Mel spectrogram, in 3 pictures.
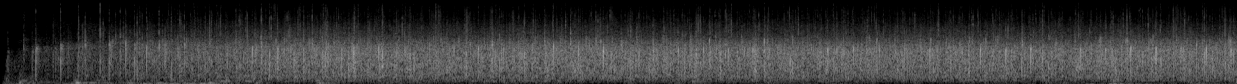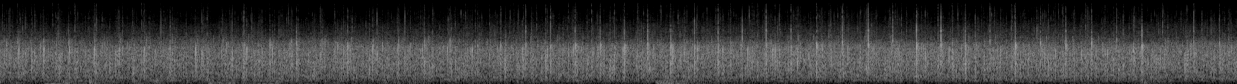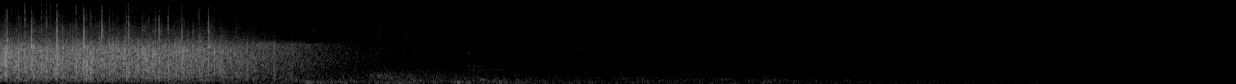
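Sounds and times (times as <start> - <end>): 
audience applause in a large hall: 0.0 - 28.3.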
